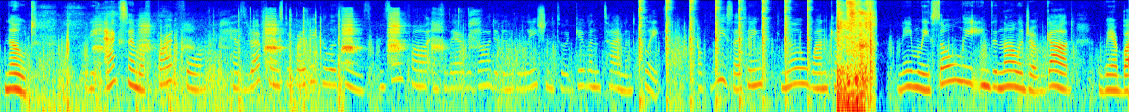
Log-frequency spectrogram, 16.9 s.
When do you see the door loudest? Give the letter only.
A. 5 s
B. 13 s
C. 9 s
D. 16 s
B.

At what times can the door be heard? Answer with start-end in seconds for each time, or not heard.
3.5-5.2, 12.6-13.2.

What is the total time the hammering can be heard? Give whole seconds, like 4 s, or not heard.
3 s.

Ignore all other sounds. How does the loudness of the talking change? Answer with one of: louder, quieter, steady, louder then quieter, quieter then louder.
quieter then louder.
